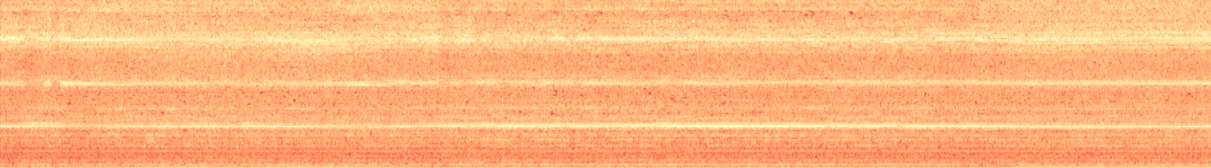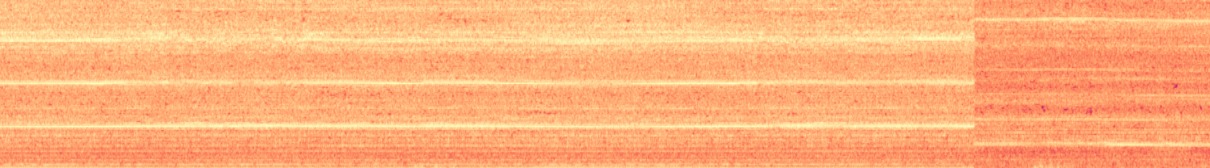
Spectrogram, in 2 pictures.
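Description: Belt grinder running with a knife blade pressed against its large contact wheel, hollow-grinding a concave bevel into the steel: a steady high-pitched whine with grinding noise. It cuts off abruptly near the end.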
